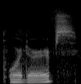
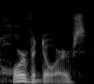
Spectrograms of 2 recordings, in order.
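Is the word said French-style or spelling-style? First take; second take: French-style; spelling-style. First: It is said briefly, like or-derves. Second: Every letter is sounded, like hor-va-dorves. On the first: This is the accepted pronunciation. The speaker calls it right. "Apparently, you pronounce it" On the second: This is how the speaker mistakenly thought it was said. The speaker calls it wrong. "what I thought was"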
